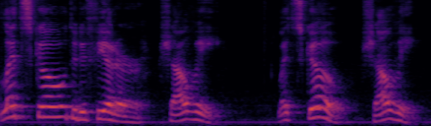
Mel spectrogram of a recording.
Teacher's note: And of course, with a rising intonation because you're asking.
